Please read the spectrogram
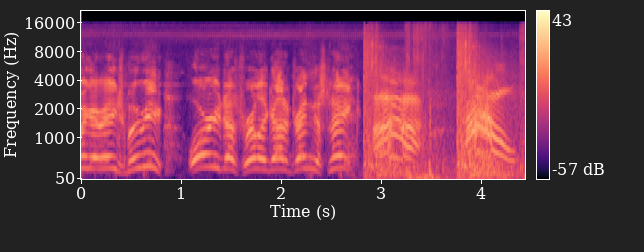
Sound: Simmons yells in pain

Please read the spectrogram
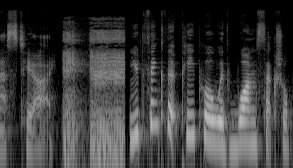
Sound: buzzer buzzing

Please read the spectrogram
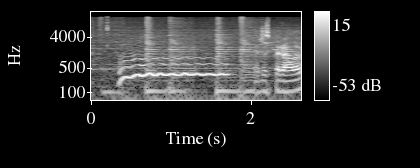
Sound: hums

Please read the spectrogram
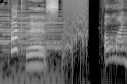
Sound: fantastical music; record scratching

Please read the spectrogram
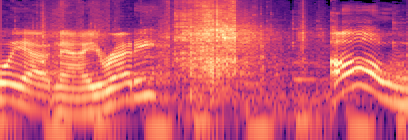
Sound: paper tears

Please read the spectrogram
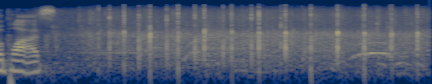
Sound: applause

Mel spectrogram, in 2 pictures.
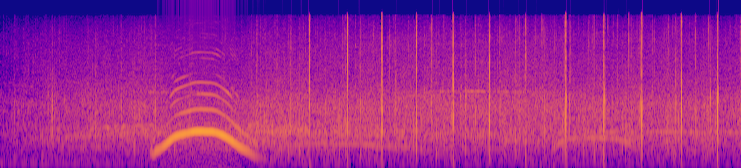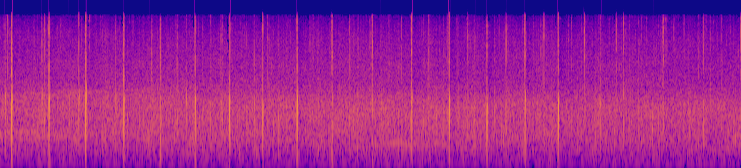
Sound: cheers and Applause

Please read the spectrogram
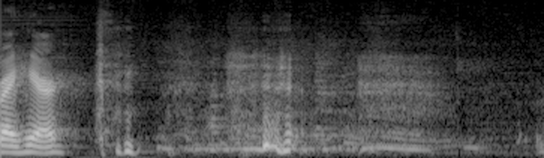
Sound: laughter

